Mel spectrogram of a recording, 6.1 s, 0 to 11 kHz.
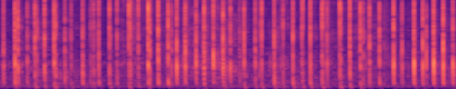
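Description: Long nails tap and trace over the printed front of a held-up cardboard Minecraft Lego box, producing about 45 quick, dry, clicky taps with a bright edge and a tone around 900 Hz. The taps come in an uneven rhythm with faint scratchy tracing between them, and each stops almost instantly with no ring.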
